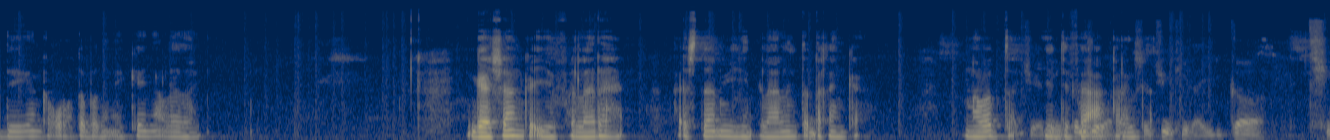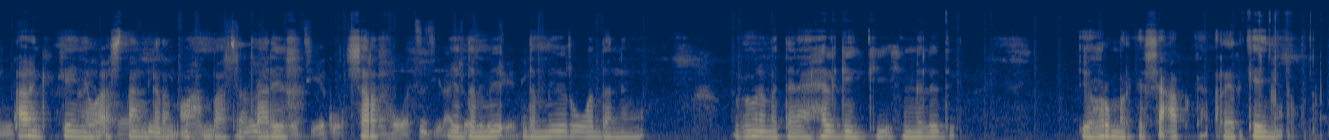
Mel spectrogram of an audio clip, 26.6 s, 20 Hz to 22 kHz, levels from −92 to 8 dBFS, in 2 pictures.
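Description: No technical faults can be heard anywhere in the recording.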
